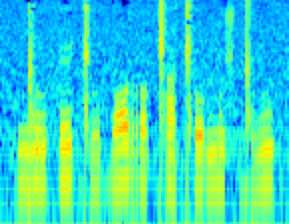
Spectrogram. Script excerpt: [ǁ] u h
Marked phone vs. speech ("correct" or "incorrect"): incorrect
